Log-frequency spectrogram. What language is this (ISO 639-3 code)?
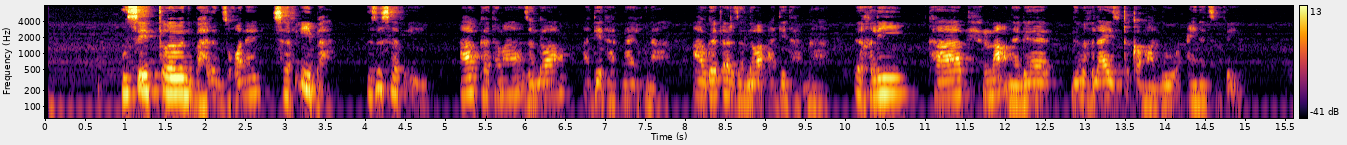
tir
